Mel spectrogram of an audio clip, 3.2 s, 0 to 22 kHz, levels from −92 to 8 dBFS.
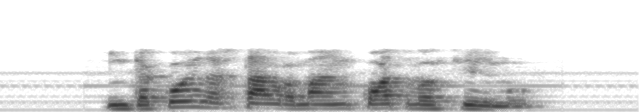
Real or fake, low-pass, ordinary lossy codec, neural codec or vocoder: fake; 3.6 kHz; none; autoencoder, 48 kHz, 128 numbers a frame, DAC-VAE, trained on Japanese speech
